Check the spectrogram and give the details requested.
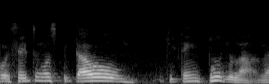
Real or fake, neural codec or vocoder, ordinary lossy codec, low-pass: fake; codec, 32 kHz, 1.9 kbps, SNAC; Opus, 16 kbps; 7.2 kHz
